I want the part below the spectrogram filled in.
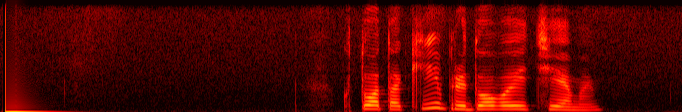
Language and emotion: Russian, neutral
